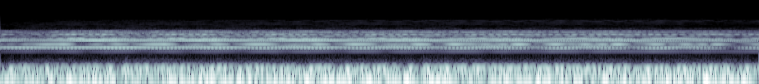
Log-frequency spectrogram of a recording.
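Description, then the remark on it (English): A loud, steady synthesized drone of layered tones, called water tones, holds without a break over a deep, rumbling low hum, forming one continuous shimmering chord with no speech. “The second tones were called water tones.”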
